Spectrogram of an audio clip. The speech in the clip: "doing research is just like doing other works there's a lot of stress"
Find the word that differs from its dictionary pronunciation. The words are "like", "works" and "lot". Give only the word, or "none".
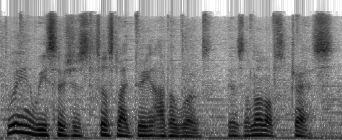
none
